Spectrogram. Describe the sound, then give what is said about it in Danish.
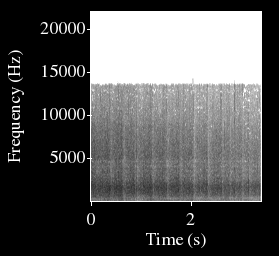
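Applause from an audience at a political party meeting, a dense, steady wash of many hands clapping that holds at an even loudness for the whole stretch, with no voices over it. “jeg ved ikke rigtigt, om man som partiformand skal være super glad for klapsalverne her”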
